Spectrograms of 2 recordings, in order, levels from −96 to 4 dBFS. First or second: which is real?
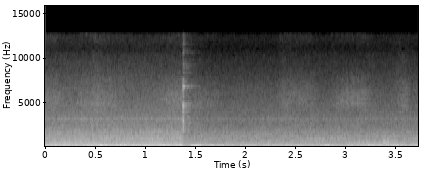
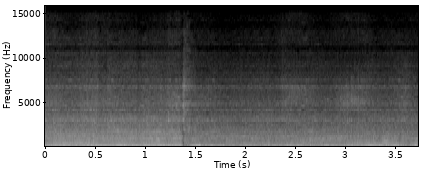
first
